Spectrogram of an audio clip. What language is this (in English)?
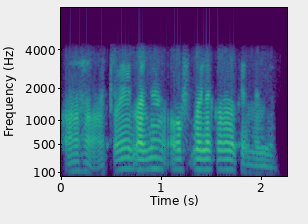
Malayalam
